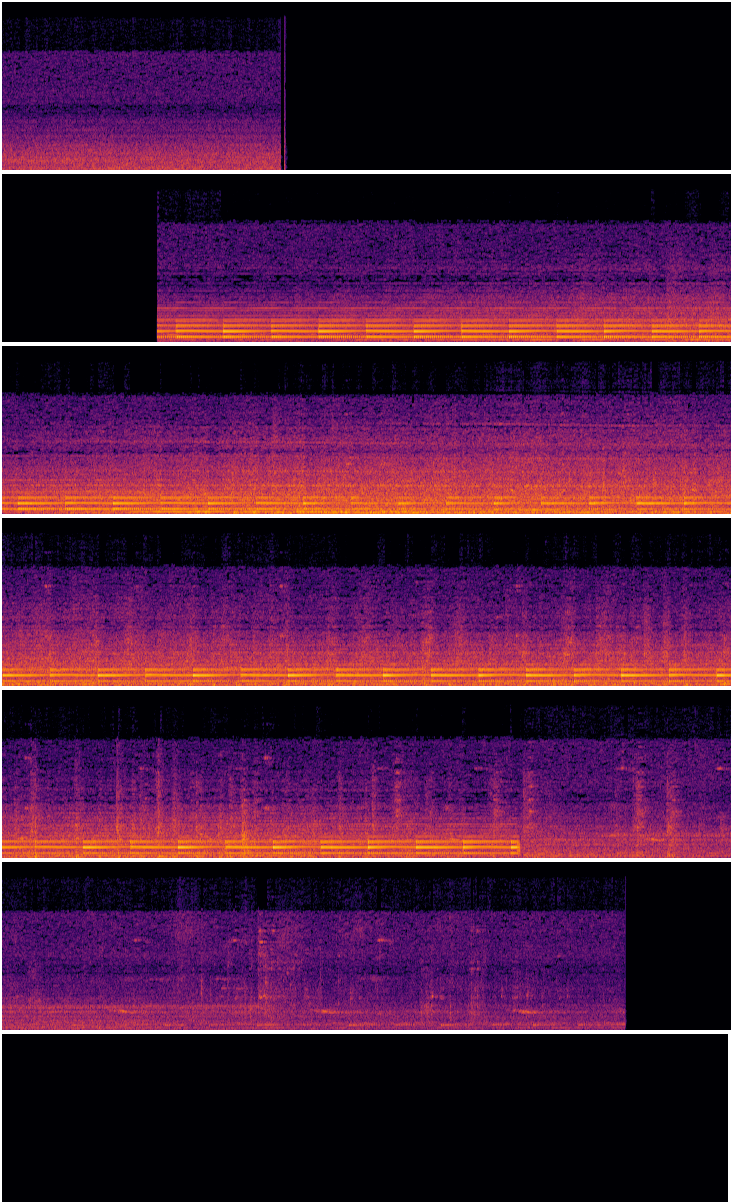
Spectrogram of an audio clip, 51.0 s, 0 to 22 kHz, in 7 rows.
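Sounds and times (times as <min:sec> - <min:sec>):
train rumbling past: 0:00.0 - 0:02.8, 0:08.9 - 0:42.7
level-crossing alarm ringing: 0:08.8 - 0:42.7
train wheel clicks: 0:38.1 - 0:42.1.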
